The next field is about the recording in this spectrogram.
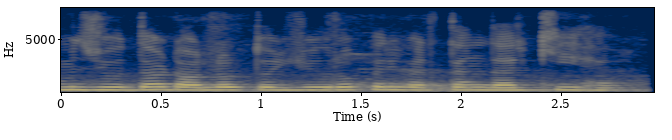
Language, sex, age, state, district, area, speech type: Punjabi, female, 30-45, Punjab, Barnala, rural, read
